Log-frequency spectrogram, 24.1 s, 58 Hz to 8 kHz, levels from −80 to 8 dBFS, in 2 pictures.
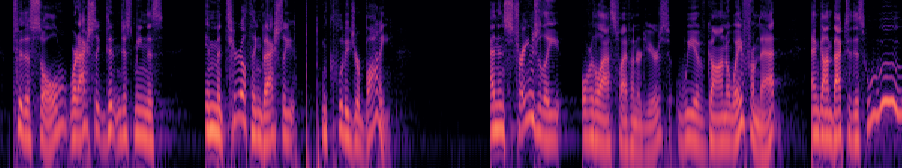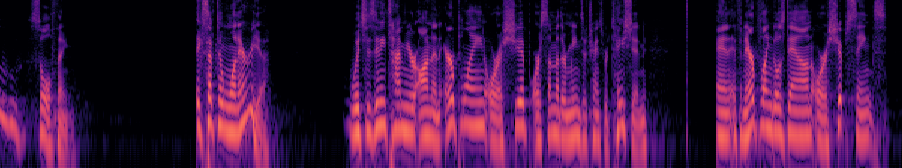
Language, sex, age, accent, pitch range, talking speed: English, male, 30-49, American, 125-170 Hz, 170 wpm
